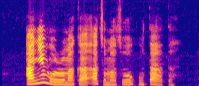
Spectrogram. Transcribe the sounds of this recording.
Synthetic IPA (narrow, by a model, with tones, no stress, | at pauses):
a˨ɲɪ˦mʊ˨ɾʊ˨ma˨ka˨a̰˦tʊ˨ma˨to˦o˦kʷʊ˦ta˦a˨ta˨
